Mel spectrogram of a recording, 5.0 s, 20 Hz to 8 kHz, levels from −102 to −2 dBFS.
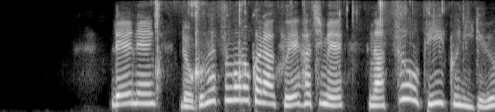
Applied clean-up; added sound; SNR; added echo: neural mask model Resemble Enhance denoiser.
